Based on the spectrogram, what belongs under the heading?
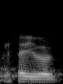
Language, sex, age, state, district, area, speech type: Tamil, male, 18-30, Tamil Nadu, Perambalur, urban, conversation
